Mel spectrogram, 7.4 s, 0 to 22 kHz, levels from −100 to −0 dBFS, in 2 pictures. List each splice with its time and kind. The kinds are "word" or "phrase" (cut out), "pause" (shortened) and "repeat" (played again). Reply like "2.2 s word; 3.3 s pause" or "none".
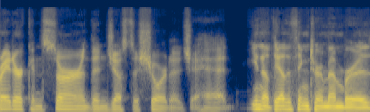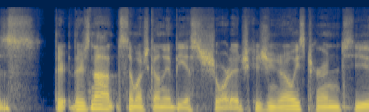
2.4 s pause; 4.1 s pause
